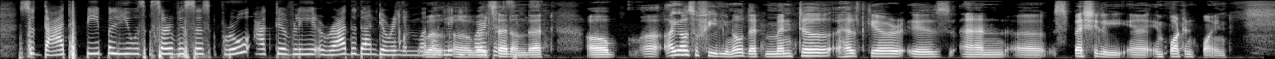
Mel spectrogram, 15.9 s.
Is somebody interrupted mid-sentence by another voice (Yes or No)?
Yes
